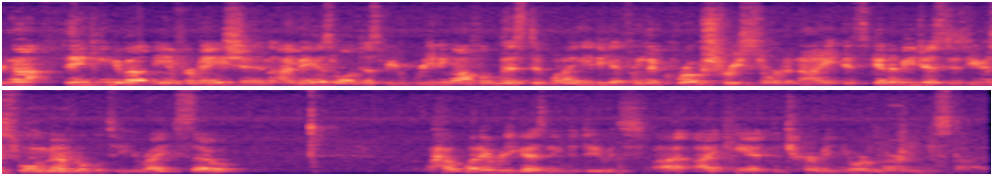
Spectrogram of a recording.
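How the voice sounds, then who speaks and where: Noticeable background noise and audible room echo surround the recording. A man talks very fast in a high pitch with lively intonation. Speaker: college chemistry instructor. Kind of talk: lecture.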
